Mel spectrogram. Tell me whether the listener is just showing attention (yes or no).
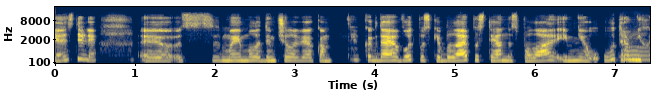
yes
